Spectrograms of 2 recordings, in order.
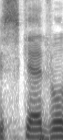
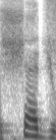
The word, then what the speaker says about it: schedule: in some people say schedule some people say schedule schedule well that's that's British versus American who says that what's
